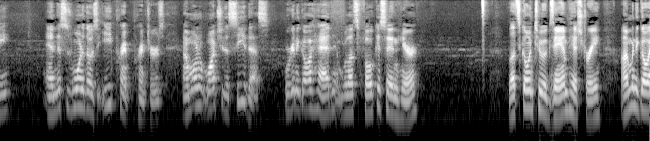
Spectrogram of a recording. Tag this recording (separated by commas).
Speech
